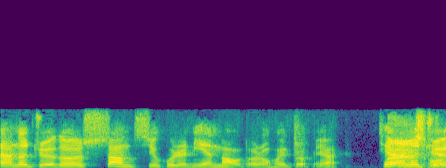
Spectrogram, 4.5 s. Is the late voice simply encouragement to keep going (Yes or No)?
Yes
